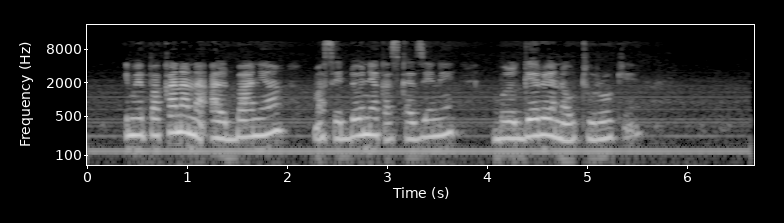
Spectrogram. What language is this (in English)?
Swahili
